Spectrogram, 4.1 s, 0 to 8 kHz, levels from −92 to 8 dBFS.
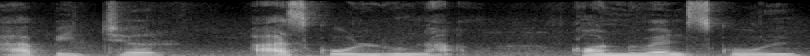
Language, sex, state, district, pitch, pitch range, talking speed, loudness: Gujarati, female, Gujarat, Valsad, 180 Hz, 170-195 Hz, 120 wpm, -21 LUFS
